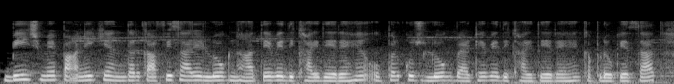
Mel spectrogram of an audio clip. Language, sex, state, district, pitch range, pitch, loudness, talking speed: Hindi, female, Haryana, Jhajjar, 165-195 Hz, 180 Hz, -14 LUFS, 230 wpm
